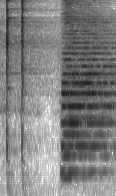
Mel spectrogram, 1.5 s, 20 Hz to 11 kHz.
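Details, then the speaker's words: 1964 Corvette, 250 hp 327 V8, 4-speed, 58,000 miles, weak battery being charged, during appraisal electrical check: two light clicks then a clear steady horn note about a second that fades slightly; horn works normally. "the bright light indicator is working and the flashing bright light switch is working as well the horn worked"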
